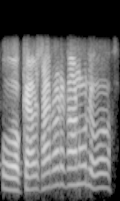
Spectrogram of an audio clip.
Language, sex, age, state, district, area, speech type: Malayalam, male, 45-60, Kerala, Idukki, rural, conversation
